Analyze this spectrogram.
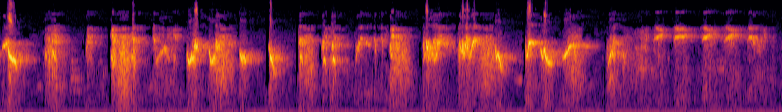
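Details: Greater green leafbird, forest variety (cucak ijo alas), in unusual song: many short, varied whistled and buzzy bursts. Near the end there are a few higher, even, repeated notes.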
